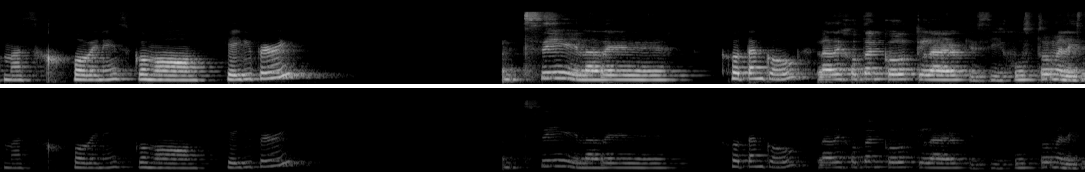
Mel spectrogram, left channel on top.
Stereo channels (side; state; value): right; quieter; 25.1 dB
